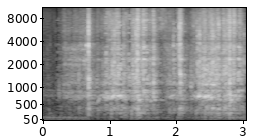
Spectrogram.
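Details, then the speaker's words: Early-1970s (about 50-year-old) Rupp mini bike, rebuilt from a basket case, kill wire disconnected: two pull-starter pulls give fast ratchety turning with no firing at all; still no spark. "now still no spark let's get that pull start off and take a look at the points"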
